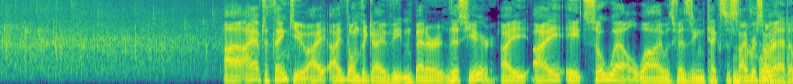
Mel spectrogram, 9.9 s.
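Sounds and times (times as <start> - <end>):
crowd applause: 0.0 - 3.8
speech: 2.8 - 9.9.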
